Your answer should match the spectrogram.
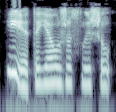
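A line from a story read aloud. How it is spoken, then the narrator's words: Sighing. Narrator (Russian): вздохнул ушастый владыка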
